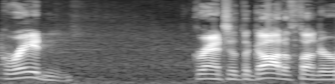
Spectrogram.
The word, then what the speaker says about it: Raiden: Raiden is how it's pronounced in Mortal Kombat. So, Raiden.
